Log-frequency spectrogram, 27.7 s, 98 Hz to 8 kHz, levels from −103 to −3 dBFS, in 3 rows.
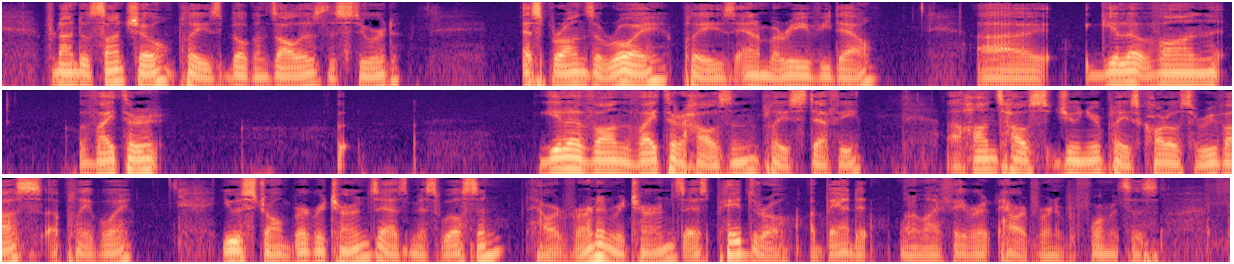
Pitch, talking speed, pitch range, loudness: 95 Hz, 110 wpm, 80-105 Hz, -19 LUFS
